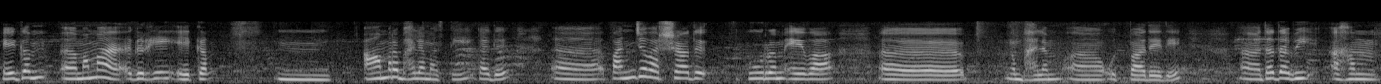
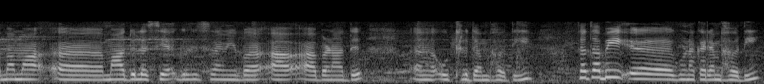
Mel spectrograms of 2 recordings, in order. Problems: constant background noise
